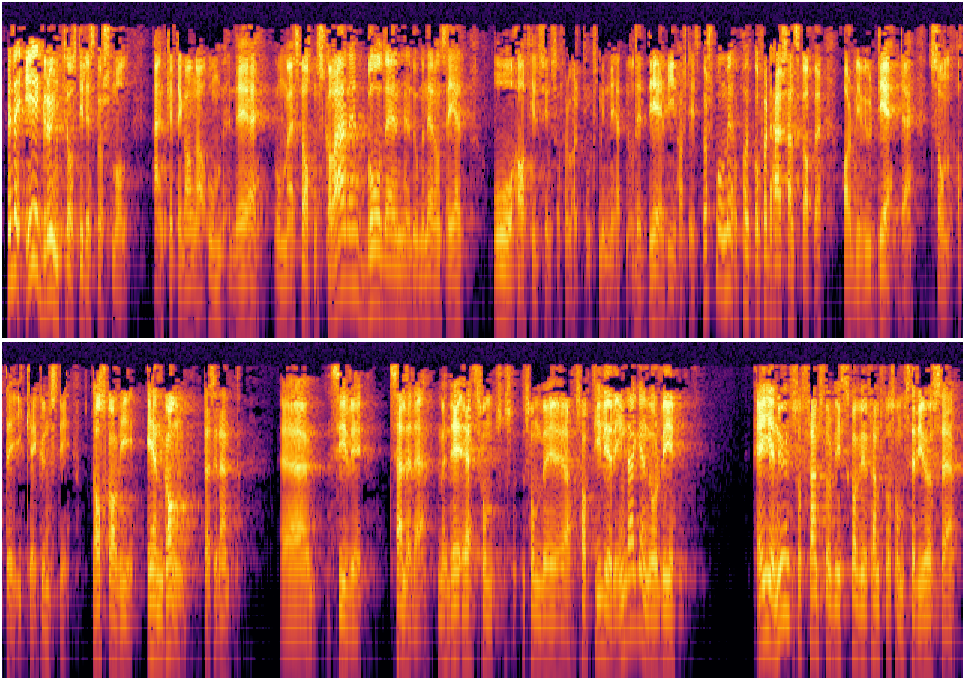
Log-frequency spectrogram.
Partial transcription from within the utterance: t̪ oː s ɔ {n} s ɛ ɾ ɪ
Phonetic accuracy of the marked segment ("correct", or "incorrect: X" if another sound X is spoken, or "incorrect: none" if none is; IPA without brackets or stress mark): incorrect: m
